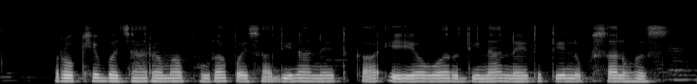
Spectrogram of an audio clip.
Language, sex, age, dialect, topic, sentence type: Marathi, male, 18-24, Northern Konkan, banking, statement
